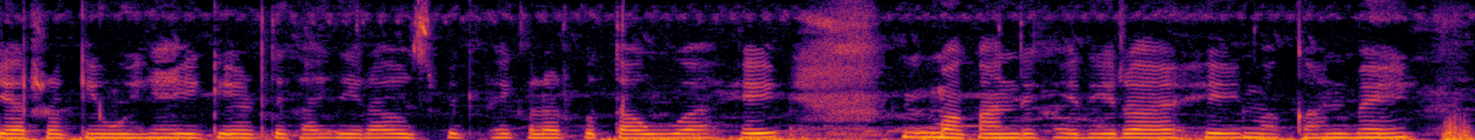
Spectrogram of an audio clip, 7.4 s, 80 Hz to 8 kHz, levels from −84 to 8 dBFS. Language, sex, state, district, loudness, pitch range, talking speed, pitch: Hindi, female, Bihar, Jamui, -16 LUFS, 215-230 Hz, 205 wpm, 225 Hz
